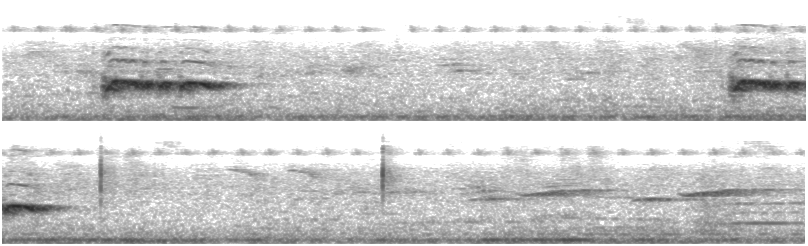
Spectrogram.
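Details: Local zebra dove (perkutut) with a clean voice, used as a responsive lure bird: two trilled, beaded coo phrases about three seconds apart, then a couple of sharp clicks and another bird's rising whistles.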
